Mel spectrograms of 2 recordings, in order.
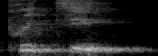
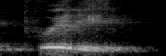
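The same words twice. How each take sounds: First: The middle T sounds like a clear T. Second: The middle T sounds like a quick R. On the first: "In England and probably in Malta too, they pronounce it like a T" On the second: "the Americans, they tend to pronounce the letter T like R"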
